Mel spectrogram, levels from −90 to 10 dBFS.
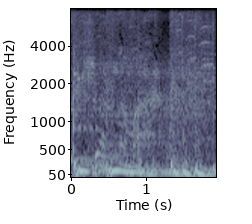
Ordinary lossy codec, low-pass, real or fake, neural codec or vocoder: none; none; real; none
